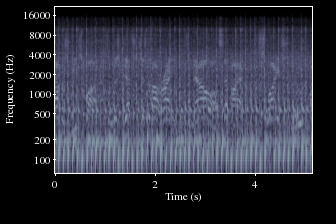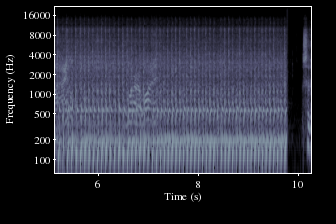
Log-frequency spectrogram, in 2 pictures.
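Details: Predator 224-powered GTS mini bike, 26 mm PWK carb with 38 pilot jet, mixture screw set about 1.5 turns out (the sweet spot): steady, even single-cylinder putter at idle with no misses or hunting; clean, smooth idle.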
